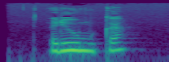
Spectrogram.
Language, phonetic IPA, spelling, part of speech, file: Russian, [ˈrʲumkə], рюмка, noun, Ru-рюмка.ogg
- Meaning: 1. any of several types of glasses primarily used for drinking liquor, such as a wine glass or shot glass and especially a rocks glass 2. shot (a quantity of liquor)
